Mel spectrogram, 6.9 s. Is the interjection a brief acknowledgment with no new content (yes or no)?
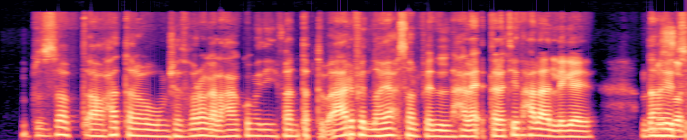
yes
